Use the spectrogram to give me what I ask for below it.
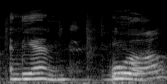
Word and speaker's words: Uhr: Uhr. You don't pronounce the R too hard there. R is like half silent.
